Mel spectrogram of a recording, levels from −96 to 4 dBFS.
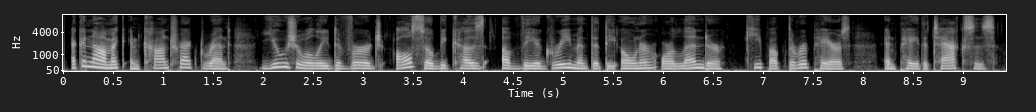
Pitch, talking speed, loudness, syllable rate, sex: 175 Hz, 155 wpm, -20 LUFS, 5.1 syllables/s, female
